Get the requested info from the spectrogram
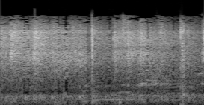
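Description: Airsoft guns firing: a dense run of sharp taps.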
